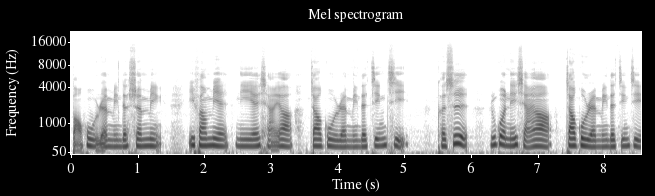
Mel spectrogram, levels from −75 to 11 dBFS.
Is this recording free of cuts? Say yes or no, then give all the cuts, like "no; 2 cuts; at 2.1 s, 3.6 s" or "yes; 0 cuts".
no; 2 cuts; at 2.4 s, 7.3 s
